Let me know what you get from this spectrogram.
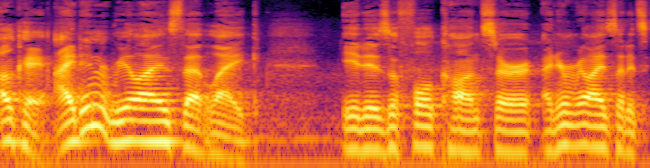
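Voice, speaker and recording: A man's fairly low voice with vocal fry and very wide pitch swings. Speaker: podcast host. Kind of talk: casual chat. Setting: video call.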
